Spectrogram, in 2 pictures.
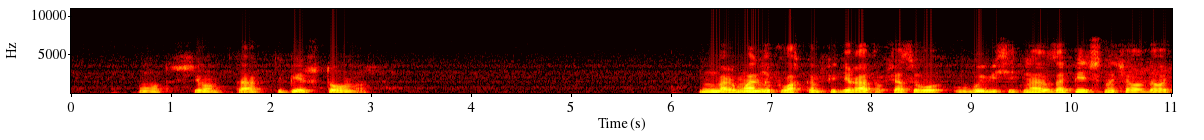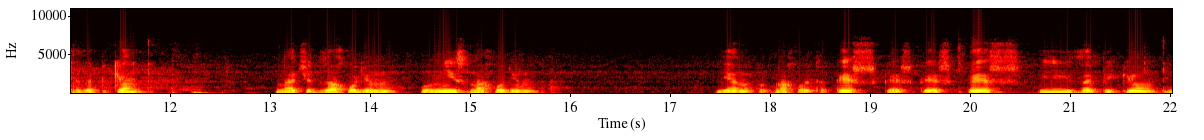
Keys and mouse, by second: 0.0 click, 1.9 space, 11.0 space, 11.8 click, 20.1 click, 21.9-22.0 drag.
